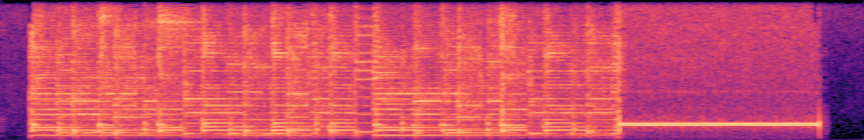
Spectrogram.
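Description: Telephone audio during a call transfer: melodic hold music plays for about six seconds, then gives way to a single steady, mid-pitched tone that holds for roughly two seconds before cutting off.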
